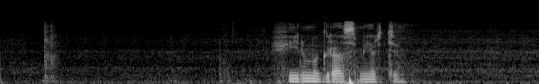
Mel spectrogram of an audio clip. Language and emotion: Russian, neutral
